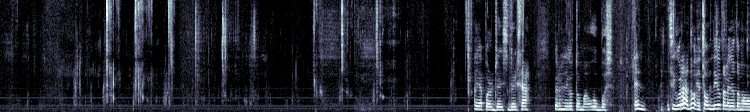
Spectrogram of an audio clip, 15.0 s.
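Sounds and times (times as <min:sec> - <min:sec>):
person chewing food: 0:00.0 - 0:09.5.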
